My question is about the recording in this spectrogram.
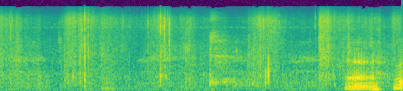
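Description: Footsteps through dry fallen leaves and forest undergrowth, a string of soft irregular rustles and crunches.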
